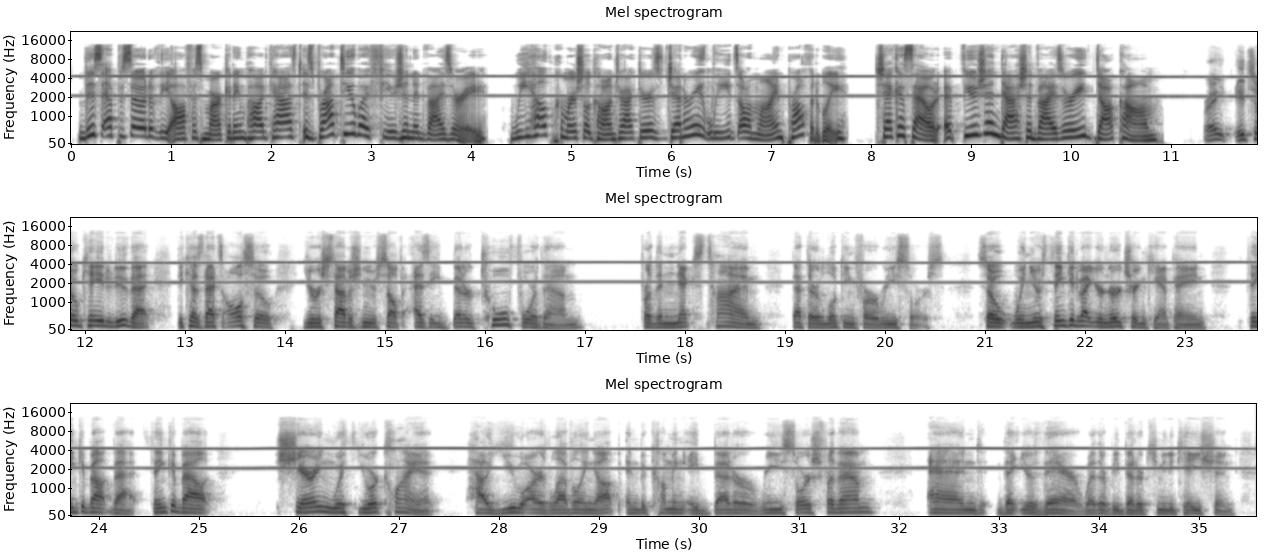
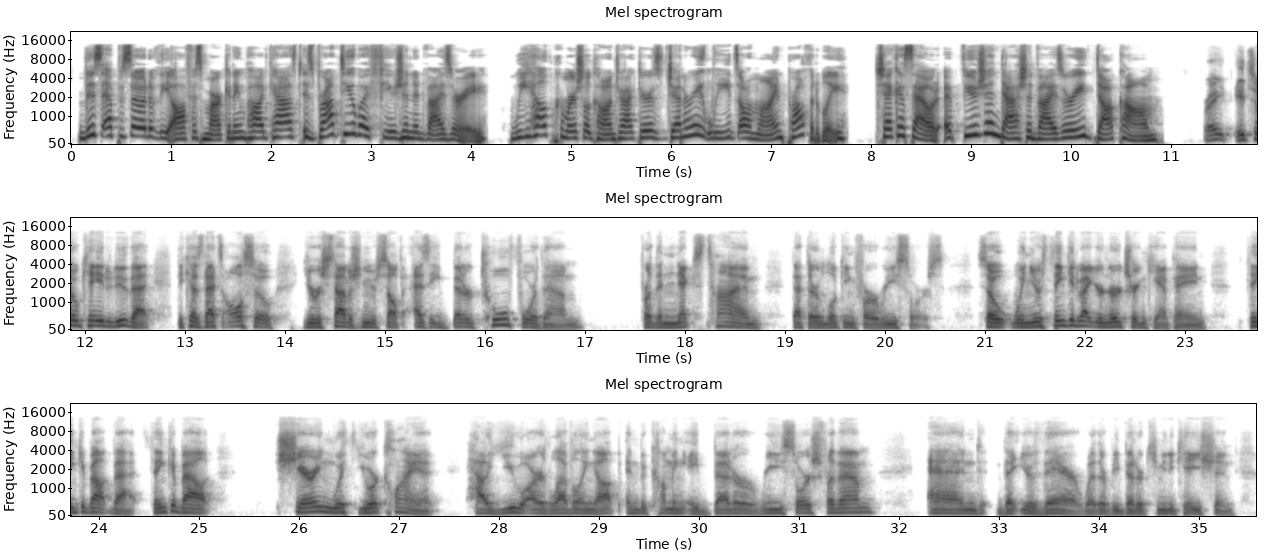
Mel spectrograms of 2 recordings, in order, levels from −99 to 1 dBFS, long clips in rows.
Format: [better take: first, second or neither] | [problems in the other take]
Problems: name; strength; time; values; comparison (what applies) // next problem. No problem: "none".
second | high-pitched whine; loud; throughout; 4.5 kHz, 6 dB below the speech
